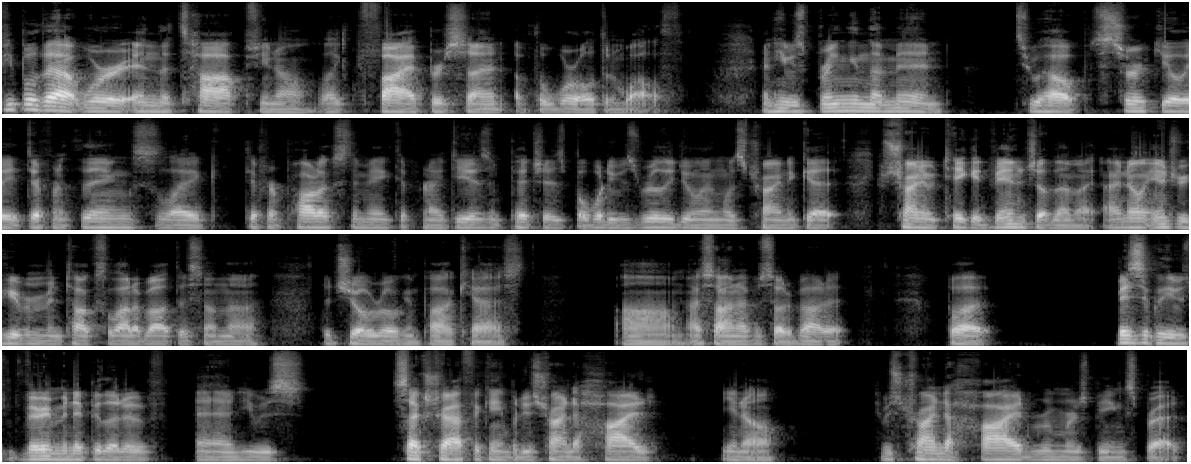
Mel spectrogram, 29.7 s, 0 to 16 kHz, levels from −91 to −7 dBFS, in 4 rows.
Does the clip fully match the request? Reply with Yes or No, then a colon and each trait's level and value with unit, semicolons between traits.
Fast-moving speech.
Yes: fast, 210 wpm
